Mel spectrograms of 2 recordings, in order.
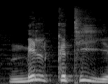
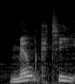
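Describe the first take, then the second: First: It is said with a Japanese pronunciation. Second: It is said with an English pronunciation.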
